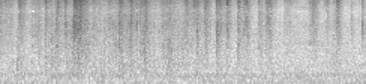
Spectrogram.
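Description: Brown kraft packing paper rustling and crinkling in irregular crackles as it is pulled off a small potted plant.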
